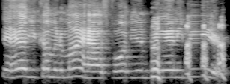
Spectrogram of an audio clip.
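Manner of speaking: high, fast hillbilly rant; high indignant country yelling; mock outrage. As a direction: scold them for no beer, hammed up. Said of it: "he starts yelling at him".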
